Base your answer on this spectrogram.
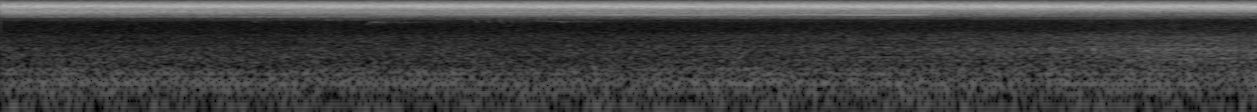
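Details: A steady, piercing wall of cicada buzzing fills the air at Lake Kamo, Sado City, Niigata Prefecture, Japan, holding one even high pitch without pause over a soft low background rumble.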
